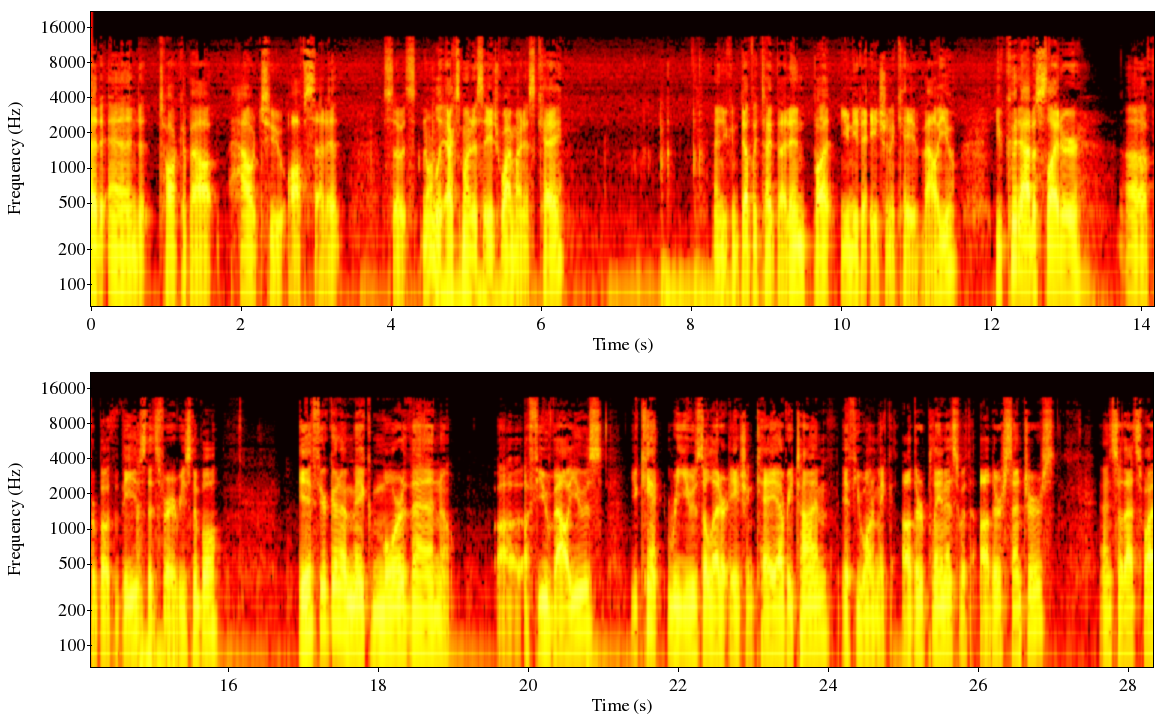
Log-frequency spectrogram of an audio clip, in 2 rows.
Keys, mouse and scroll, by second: 1.8 click, 3.5 click, 4.5-5.3 typing, 6.8 click, 7.7 -, 8.1 k, 12.3 click, 14.1 click, 15.5 click, 17.8 click, 23.0 click, 24.6 click.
